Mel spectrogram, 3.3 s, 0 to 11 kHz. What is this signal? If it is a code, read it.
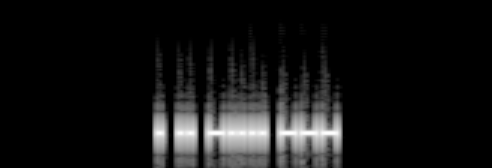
Morse code, heard as a keyed tone, about 36 wpm, 700 Hz. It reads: EI6O
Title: DXCC-100 Call Signs - 4 Characters - 35wpm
